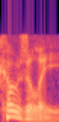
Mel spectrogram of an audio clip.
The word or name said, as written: cozily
